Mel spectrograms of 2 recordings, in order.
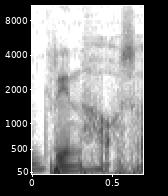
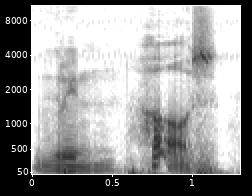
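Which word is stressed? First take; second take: green; house. First: The stress falls on the first word. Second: The stress falls on the second word. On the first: A glass building for growing plants. "compound atau kata majemuk yang ditekan yang di awal" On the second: A house that is green. "kalau yang ditekan yang di akhir dia masuknya frase nomina"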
